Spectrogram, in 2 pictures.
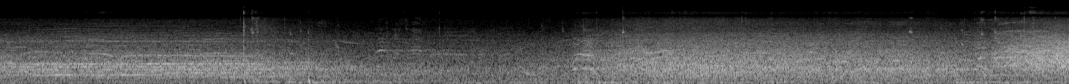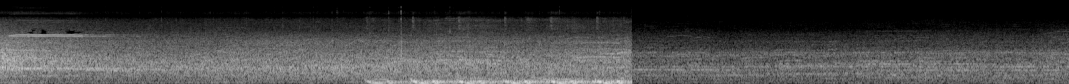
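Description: A large crowd cheers and chants in a big echoing arena.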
